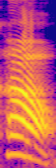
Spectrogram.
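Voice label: "kao", Mandarin, fourth tone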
